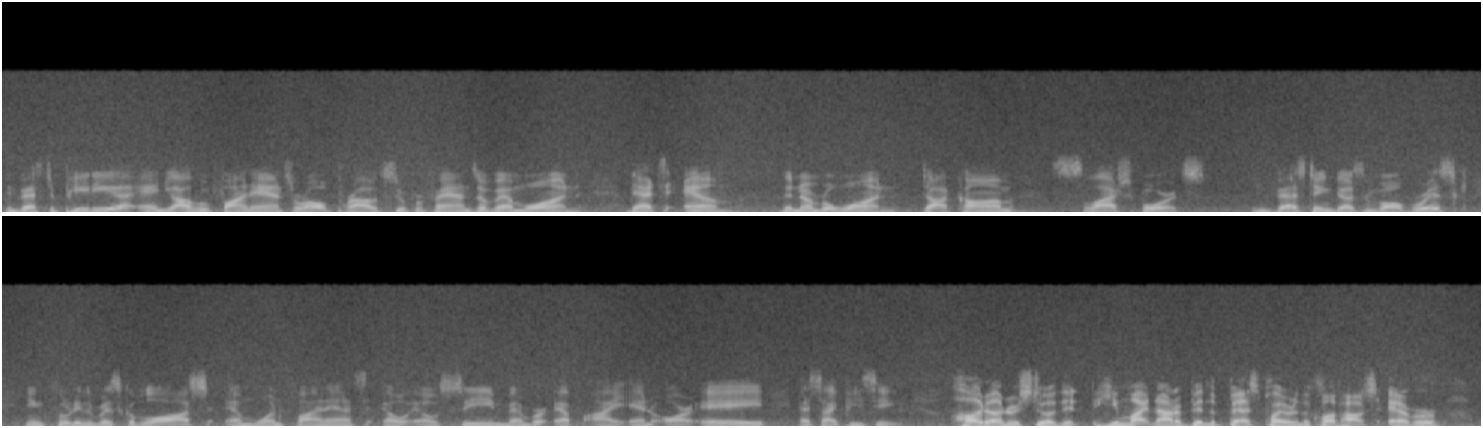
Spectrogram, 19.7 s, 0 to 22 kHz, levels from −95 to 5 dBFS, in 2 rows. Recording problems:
high frequencies cut off; noticeable; nothing above 5.5 kHz
hiss; noticeable; throughout; 15 dB below the speech

